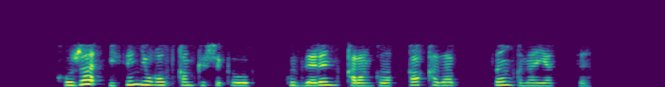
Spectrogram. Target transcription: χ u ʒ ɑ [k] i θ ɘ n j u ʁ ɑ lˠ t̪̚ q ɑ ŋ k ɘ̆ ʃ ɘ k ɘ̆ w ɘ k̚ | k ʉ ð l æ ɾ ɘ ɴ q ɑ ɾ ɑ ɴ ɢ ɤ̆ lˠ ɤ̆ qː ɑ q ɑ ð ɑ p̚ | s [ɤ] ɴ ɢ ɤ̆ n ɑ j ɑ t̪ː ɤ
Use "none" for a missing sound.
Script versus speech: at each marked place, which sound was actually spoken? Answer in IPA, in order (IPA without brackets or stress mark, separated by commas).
none, ɤ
